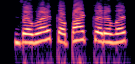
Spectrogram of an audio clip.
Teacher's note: मराठी शब्दातील शेवटचा अ निवृत अर्धवट उच्चारला जातो म्हणजेच अ हा पूर्णपणे उच्चारला जात नाही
